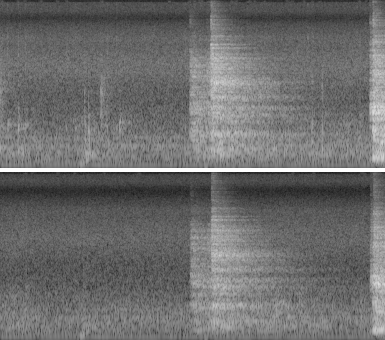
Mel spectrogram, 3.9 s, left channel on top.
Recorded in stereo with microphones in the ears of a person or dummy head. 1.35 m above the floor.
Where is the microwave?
60° left (ahead or behind), 0.9 m.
